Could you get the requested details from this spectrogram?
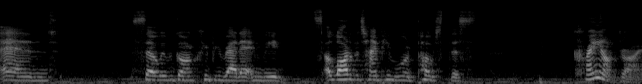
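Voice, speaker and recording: Fairly even intonation and vocal fry mark this moderate-paced delivery, broken by long, frequent pauses. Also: woman, medium pitch for a woman. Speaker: vlogger. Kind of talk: casual monologue. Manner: rambling, filler-heavy.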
